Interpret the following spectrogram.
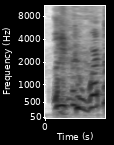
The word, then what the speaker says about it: Weta: Weta. Very good. I can't pronounce the most simple words.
